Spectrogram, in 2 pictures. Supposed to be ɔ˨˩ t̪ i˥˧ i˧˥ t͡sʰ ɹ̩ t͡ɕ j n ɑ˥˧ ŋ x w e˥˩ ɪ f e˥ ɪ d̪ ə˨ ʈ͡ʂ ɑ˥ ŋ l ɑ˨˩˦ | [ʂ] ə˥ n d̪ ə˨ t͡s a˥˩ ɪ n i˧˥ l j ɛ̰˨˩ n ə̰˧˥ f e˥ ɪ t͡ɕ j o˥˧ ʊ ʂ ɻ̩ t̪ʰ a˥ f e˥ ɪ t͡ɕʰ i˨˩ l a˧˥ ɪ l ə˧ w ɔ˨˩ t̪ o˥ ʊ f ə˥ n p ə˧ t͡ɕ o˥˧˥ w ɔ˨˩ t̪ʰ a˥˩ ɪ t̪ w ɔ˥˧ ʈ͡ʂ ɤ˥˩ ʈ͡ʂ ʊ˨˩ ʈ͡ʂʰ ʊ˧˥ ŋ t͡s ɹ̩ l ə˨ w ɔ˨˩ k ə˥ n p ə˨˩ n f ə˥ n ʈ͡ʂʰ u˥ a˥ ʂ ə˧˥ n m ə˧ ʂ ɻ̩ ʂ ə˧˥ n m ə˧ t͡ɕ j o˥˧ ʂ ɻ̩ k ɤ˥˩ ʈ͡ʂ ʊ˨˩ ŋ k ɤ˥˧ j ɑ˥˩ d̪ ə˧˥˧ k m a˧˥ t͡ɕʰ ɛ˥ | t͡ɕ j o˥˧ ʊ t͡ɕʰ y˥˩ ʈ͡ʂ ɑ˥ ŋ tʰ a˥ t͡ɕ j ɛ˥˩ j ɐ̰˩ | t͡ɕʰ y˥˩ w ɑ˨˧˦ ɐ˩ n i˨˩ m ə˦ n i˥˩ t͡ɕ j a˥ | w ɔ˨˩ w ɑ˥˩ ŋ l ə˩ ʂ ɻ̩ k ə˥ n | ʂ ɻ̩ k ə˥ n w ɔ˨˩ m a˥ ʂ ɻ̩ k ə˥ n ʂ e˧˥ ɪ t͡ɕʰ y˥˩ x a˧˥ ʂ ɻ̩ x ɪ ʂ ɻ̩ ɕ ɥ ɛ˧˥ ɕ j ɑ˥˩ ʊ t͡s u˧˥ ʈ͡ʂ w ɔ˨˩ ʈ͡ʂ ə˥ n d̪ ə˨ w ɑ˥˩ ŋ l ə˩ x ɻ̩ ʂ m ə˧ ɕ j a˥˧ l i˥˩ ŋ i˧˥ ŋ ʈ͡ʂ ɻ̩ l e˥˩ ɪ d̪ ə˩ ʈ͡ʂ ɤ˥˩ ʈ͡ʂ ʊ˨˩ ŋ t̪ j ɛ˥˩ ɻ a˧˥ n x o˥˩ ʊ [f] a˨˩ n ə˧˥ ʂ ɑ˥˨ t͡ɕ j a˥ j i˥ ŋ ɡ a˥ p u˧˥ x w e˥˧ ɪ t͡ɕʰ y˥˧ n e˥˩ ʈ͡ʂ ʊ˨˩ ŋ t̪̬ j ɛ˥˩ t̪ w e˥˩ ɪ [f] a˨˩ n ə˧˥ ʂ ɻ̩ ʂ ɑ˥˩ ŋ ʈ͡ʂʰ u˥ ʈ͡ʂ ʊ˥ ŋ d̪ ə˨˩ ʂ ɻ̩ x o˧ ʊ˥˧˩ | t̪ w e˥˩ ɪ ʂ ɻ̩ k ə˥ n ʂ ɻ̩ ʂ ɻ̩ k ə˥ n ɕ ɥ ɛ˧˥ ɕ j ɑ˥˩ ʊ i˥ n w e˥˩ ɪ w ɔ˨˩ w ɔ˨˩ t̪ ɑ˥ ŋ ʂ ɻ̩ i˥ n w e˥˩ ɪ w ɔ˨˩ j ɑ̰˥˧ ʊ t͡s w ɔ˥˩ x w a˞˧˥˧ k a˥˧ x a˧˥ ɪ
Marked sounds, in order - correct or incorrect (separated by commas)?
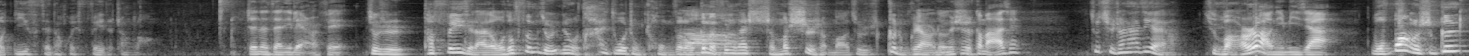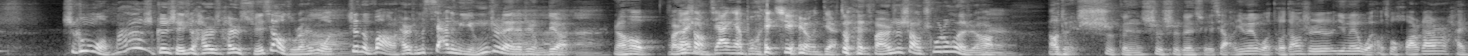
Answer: incorrect, correct, correct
